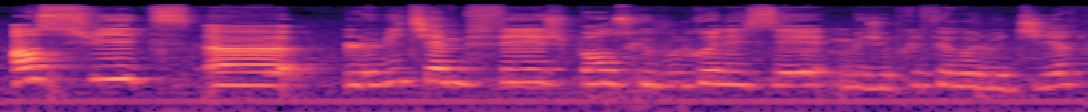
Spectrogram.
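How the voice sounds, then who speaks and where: Une adolescente qui parle face à sa caméra, bavarde, hésitante, avec beaucoup de « euh » et de reprises. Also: female voice, on the high side. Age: teens. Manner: chatty, rambling, many fillers and restarts. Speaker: vlogger. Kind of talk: casual talk to camera. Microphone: phone camera. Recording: echoey room, faint background noise.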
